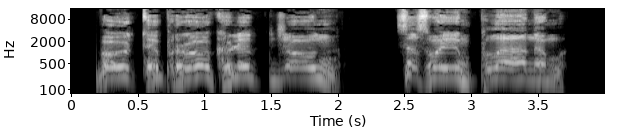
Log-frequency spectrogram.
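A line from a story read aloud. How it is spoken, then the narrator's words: Grumbling. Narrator (Russian): проворчал Баги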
